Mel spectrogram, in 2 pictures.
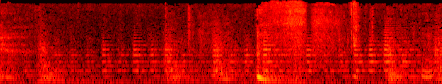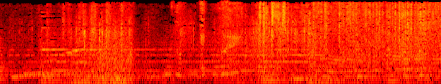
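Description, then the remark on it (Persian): A steady, droning buzz of mosquitoes hums throughout, rising and growing denser in the second half, with a sharp knock partway in and a brief noisy burst near the middle. “پشه‌های مزاحم، پشن دیگه.”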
